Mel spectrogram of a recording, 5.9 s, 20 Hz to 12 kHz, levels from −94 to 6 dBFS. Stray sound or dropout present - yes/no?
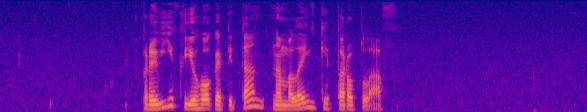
no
